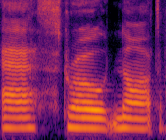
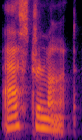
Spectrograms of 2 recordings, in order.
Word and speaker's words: astronaut: Astronaut actually with a schwah in the second syllable. We don't say astronaut, we say astronaut when we speak.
